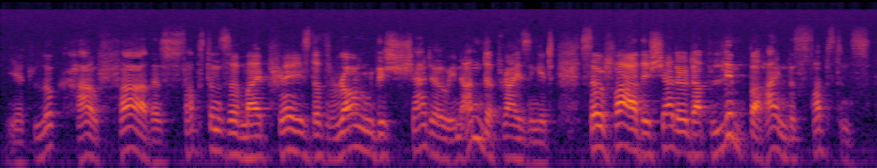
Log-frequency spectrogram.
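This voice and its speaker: An earnest young nobleman speaks Shakespearean verse in a polished RP English accent. His delivery is very slow and deliberate, with sweeping rises and falls in pitch. The vintage audio drama recording has a light hiss. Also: a bit bright, poor audio. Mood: rapt wonder. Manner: measured, theatrical, deliberate declamation. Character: young Venetian lord, earnest romantic suitor. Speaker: stage actor. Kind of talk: classical Shakespearean verse acting.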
